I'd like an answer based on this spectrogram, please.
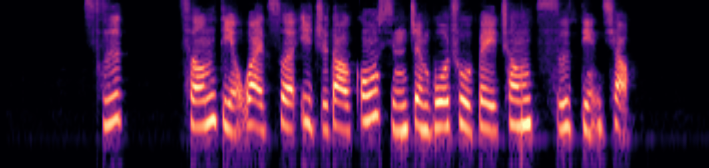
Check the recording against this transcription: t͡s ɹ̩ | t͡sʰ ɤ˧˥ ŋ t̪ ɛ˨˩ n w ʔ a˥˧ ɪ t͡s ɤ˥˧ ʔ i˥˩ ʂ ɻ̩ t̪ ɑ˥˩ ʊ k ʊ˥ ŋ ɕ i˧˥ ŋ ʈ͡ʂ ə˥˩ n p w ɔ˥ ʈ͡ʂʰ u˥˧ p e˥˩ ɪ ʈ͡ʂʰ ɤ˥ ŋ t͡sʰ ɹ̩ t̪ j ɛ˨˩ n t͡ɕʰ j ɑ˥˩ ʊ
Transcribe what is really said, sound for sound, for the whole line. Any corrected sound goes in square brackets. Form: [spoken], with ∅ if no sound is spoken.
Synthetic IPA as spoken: [t͡sʰ] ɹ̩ | t͡sʰ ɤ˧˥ ŋ t̪ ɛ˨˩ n w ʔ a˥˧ ɪ [t͡sʰ] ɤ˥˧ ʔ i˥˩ [ʈ͡ʂ] ɻ̩ t̪ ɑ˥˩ ʊ k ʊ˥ ŋ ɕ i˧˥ ŋ ʈ͡ʂ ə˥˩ n p w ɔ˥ ʈ͡ʂʰ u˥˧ p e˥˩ ɪ ʈ͡ʂʰ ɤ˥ ŋ t͡sʰ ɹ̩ t̪ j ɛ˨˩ n t͡ɕʰ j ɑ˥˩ ʊ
